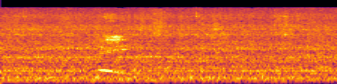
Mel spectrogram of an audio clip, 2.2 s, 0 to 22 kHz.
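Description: John Deere 4630 tractor's six-cylinder diesel engine running steadily under way, heard from inside the cab: a low, even rumble with a faint steady whine on top.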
